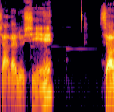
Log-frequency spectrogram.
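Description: A man's voice speaking for about the first second, then near silence with a couple of faint clicks.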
